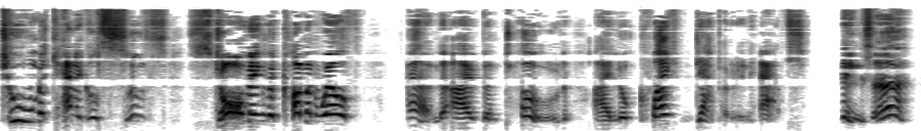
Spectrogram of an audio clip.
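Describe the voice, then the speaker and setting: An actor playing a prim, loyal and fussy robot butler in a video game, with a British accent and pompous, exaggeratedly polite diction. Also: male voice, high-pitched, sing-song, slow pace, sharp tone, slightly rough, full character voice. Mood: wry, cheerful. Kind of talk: theatrical video game character acting.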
